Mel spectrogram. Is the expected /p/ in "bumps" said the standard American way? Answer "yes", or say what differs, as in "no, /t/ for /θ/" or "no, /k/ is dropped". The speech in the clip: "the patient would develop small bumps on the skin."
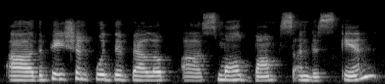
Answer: yes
